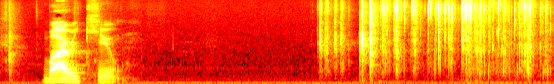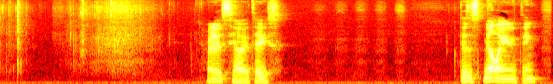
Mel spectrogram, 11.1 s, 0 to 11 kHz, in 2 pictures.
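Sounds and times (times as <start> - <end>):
plastic packet crinkling: 3.2 - 7.2.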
